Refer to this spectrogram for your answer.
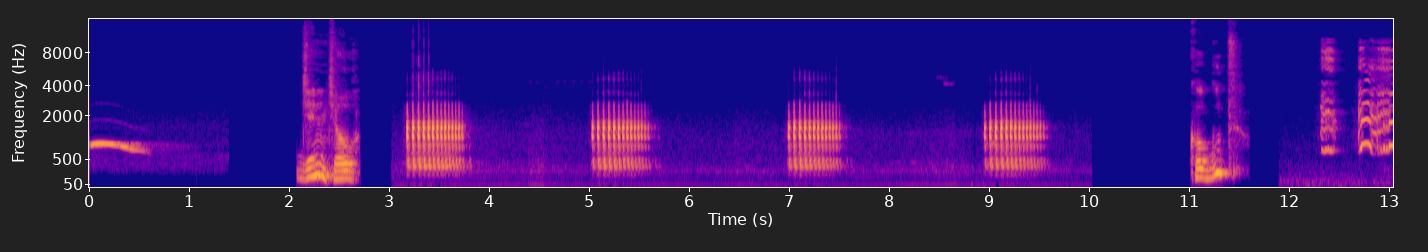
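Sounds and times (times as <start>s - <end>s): woodpecker drumming: 3.0s - 9.8s.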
